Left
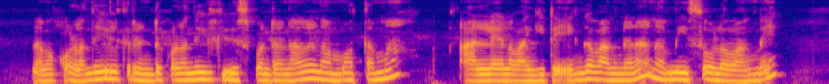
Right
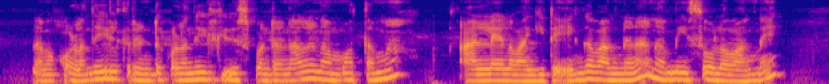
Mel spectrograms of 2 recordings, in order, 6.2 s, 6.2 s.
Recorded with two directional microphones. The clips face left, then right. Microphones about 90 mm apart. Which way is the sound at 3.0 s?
45° left (ahead or behind).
